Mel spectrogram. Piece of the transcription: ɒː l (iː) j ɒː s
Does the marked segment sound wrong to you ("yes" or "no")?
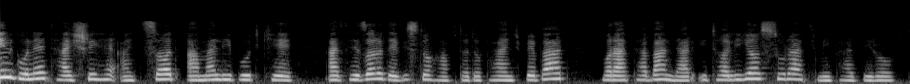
yes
